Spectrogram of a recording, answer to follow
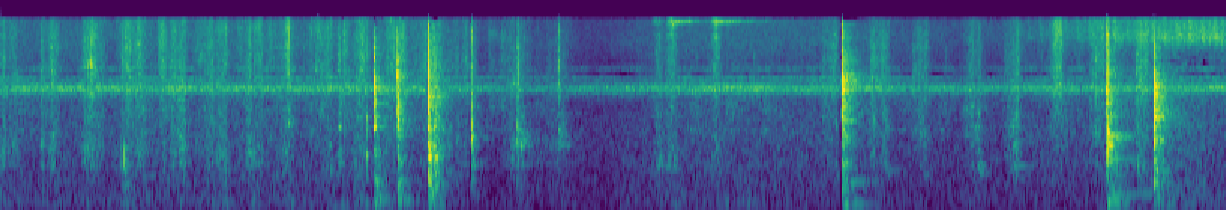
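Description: A steady high-pitched tone runs under a scattering of light clicks and taps, the loudest a quick cluster about two and a half seconds in and another just past halfway.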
